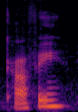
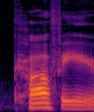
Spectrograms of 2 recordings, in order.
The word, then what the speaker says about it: Ko-fi: I think it's coffee, but because it's spelled K O FI and I'm a weeb who took Japanese in high school, I just want to use that phonetic pronunciation for it.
